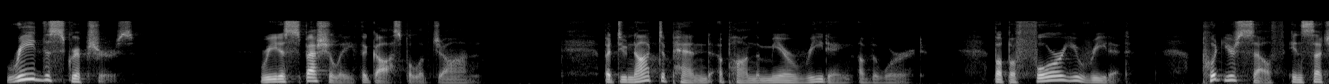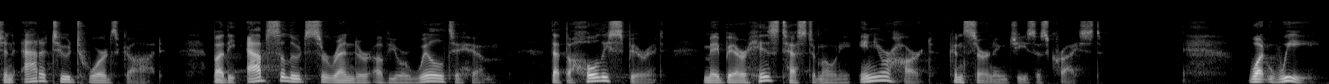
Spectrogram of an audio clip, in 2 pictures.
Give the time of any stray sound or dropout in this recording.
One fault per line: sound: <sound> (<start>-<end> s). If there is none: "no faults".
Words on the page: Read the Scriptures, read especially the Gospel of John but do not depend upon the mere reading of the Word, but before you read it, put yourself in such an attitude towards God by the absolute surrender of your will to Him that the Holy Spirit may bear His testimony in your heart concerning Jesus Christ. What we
no faults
